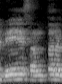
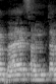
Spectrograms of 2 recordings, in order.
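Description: First: "ਬੇ ਸੰਤਰ" with a closed bay; wrong pronunciation. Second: "ਬੈ ਸੰਤਰ" with open è in the first syllable; correct pronunciation. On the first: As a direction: narrow the vowel in "ਬੇ ਸੰਤਰ": bé-santar. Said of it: "ਗਲਤ ਉਚਾਰਨ ਹੋਵੇਗਾ". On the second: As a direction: say "ਬੈ ਸੰਤਰ" as bè-santar. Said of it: "ਬੈ ਸੰਤਰ ਉਚਾਰਨ ਕਰਨਾ ਹੈ". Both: Shown as a demonstration.

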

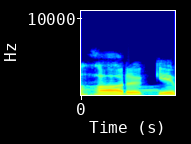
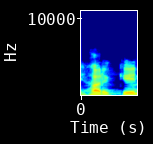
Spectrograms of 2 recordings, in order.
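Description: First: ਹਰ ਕੇ slow, as two words; separated words. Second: ਹਰ ਕੇ joined as one word; wrongly run together. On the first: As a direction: space out ਹਰ, then ਕੇ. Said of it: "ਵੱਖਰਾ ਵੱਖਰਾ ਪਾਠ ਉਚਾਰਨ ਕਰਨਾ ਹੈ". (ਹਰ ਕੇ ਵੱਖਰਾ ਵੱਖਰਾ) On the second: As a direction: rush ਹਰ ਕੇ together without a gap. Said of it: "ਹਰ ਕੇ ਨਹੀਂ ਕਹਿ ਦੇਣਾ". (ਹਰ ਕੇ ਜੋੜ ਕੇ) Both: Shown as a demonstration.

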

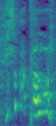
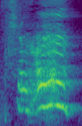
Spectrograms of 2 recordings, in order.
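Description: First: High exasperated yell; sharp yell. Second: High yell breaking into a laugh. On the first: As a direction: bark it at your friend to stop. Snaps at friend mid-rage. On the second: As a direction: yell it while cracking up. Same words, now laughing. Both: Real, not acted.

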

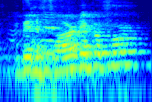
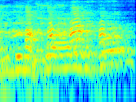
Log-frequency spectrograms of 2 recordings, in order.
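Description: First: Said in the usual way. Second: High, loud, gleeful ask; excited question. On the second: Shown as a demonstration. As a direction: pop the question up high with a laugh.

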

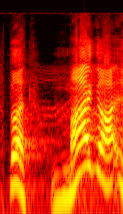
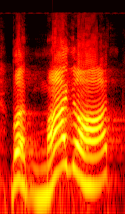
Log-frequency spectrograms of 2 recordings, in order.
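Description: First: "my" stretched and loud, slowly; stress on my again. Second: "my" drawn out and loud, slowly; stress on my. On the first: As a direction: call back "but my God", hitting "my". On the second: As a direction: lean hard on "my" in "But my God". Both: Shown as a demonstration. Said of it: "say it with me".

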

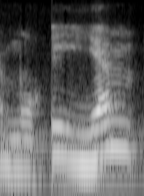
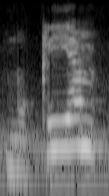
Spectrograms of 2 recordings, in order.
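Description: First: مقيم stretched very slowly, the ي drawn out; struggling pronunciation. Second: مقيم squeezed out much higher and much softer; a strained, thin second attempt at مقيم; strained retry. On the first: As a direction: labour slowly through مقيم. (نطق بطيء متعثر لكلمة مقيم) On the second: (محاولة مجهدة بصوت أعلى وأخفت لكلمة مقيم) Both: Shown as a demonstration. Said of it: "لا صعب قوي".

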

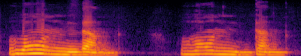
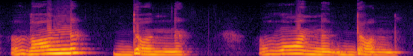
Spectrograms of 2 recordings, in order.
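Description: First: London said "LON-dan", stress on first syllable; unstressed O as A. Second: London in two separate syllables, both with full O; spelled-out pronunciation. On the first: Teacher shows Russian London, second O pronounced like A. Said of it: "The second one you pronounce like A". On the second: Teacher sounds out Russian London for learners, both O's full. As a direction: say London as "LON-DON", as written. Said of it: "the first O is stressed". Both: Shown as a demonstration.

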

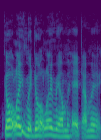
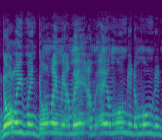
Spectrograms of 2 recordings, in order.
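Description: First: Echoed plea. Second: High, pleading cry of a hit soldier; wounded soldier's cry. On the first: Remembered voices at war graves. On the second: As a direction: cry out like a wounded man begging not to be left. Veteran voicing wounded comrades' cries. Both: Retold or imitated.

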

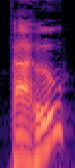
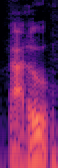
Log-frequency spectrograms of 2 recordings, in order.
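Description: First: Pahu? said with a rising, questioning tune; unsure question. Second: Said in the usual way. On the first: Shown as a demonstration. Unsure of the name, asking "Pahu?" with a rise. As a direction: test out "Pahu?" like you're not sure it's right. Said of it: "Pahu? rise".

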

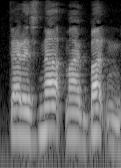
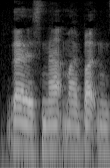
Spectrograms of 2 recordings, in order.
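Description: First: Higher and louder, Toad shouting in frustration; fed-up Toad shouts at Frog. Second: Said in the usual way. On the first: A narrator's reading. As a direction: punch it out loud and high. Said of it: "shouted Toad". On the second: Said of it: "said Toad".

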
